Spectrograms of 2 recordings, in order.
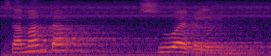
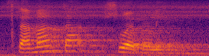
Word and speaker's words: Samantha Schweblin: Samantha Schweblin. Yo lo voy a escribir en la clase para que les quede. Samantha Blin. Por eso me cuesta tanto pronunciar. Samantha Schweblin.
